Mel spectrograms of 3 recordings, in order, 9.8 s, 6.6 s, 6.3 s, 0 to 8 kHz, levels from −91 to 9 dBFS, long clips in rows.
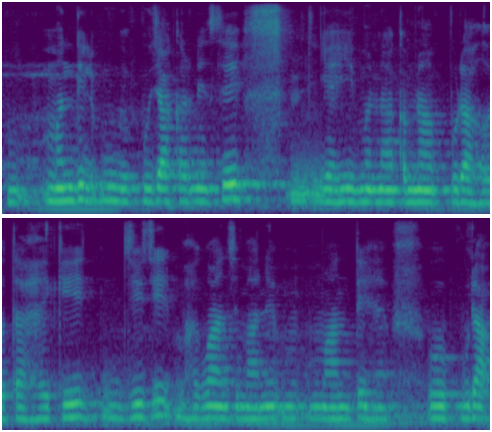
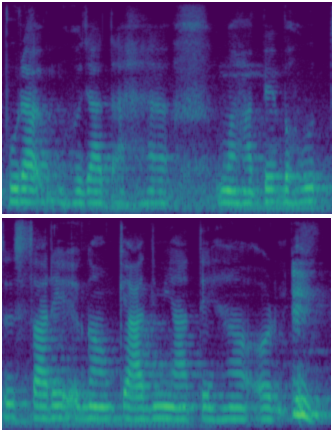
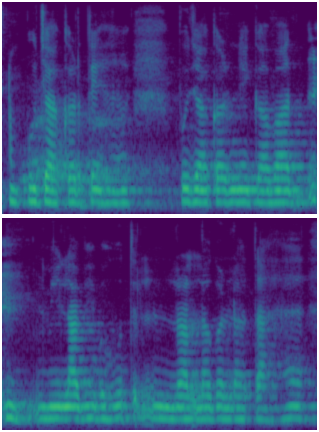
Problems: none marked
